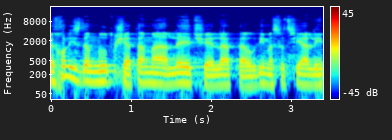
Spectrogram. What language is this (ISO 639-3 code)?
heb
